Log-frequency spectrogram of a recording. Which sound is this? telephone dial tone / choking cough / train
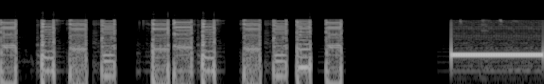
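telephone dial tone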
